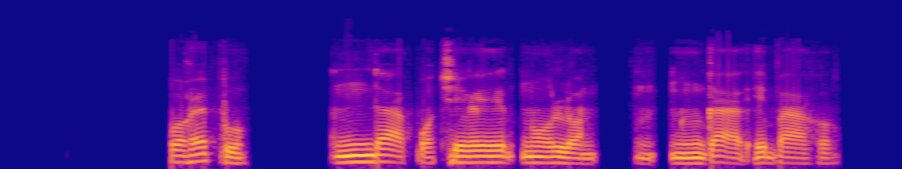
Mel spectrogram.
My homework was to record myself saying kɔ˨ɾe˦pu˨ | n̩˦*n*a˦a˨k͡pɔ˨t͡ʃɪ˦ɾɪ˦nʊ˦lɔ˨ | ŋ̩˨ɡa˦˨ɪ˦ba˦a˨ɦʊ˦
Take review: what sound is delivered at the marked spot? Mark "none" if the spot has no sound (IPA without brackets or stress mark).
d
